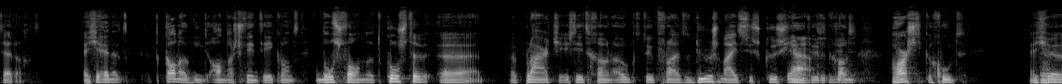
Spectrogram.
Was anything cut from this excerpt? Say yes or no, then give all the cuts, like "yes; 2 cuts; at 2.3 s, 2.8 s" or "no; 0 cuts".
yes; 2 cuts; at 1.4 s, 3.1 s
